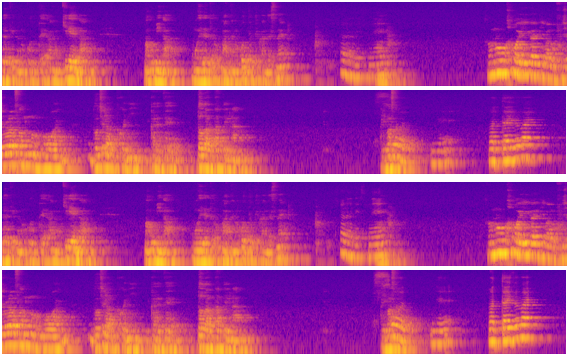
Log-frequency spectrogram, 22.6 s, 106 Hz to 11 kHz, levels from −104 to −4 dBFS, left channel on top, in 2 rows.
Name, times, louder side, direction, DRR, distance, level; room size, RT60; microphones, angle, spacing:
voice 1, 0.0-1.7 2.8-3.4 3.8-5.7 7.4-7.8 9.7-12.6 13.0-14.8 15.2-16.1 18.9-19.3, equal, 80° left, -4 dB, 1.1 m, -23 dB
voice 2, 6.8-7.7 19.1-19.4 19.9-20.2 21.0-21.8, right 3 dB, 80° right, 5 dB, 0.4 m, -25 dB
4.0 x 2.3 x 3.2 m, 1.0 s
head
